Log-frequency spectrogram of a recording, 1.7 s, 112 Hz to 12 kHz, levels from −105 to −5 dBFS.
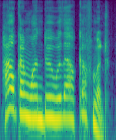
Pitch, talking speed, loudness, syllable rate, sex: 230 Hz, 205 wpm, -15 LUFS, 6.5 syllables/s, male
